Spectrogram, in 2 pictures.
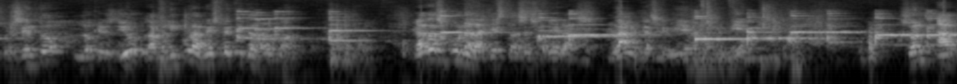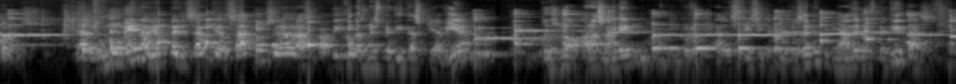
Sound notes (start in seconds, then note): none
